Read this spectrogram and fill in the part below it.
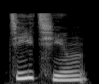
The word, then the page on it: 激情: jī qíng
